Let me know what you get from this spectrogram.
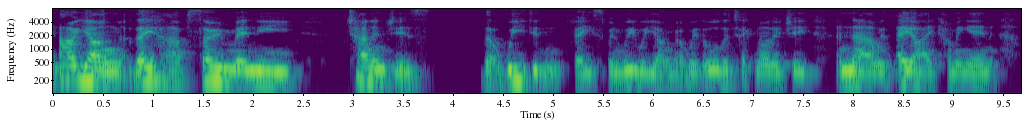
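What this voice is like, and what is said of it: Hoarse, croaky voice. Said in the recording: “my voice is a bit hoarse because I've got a cold ... I'm sounding a bit croaky.”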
